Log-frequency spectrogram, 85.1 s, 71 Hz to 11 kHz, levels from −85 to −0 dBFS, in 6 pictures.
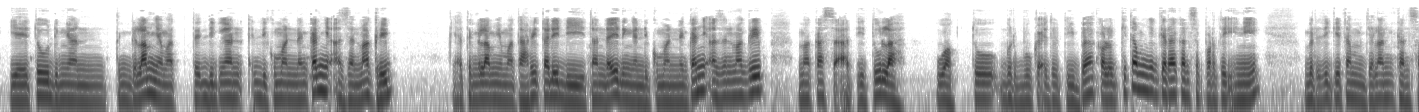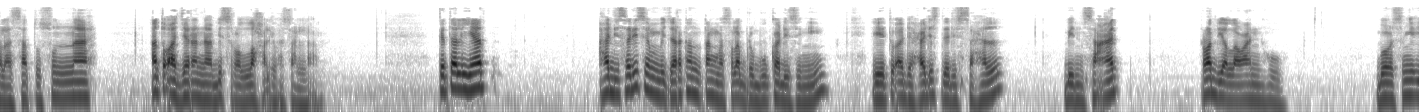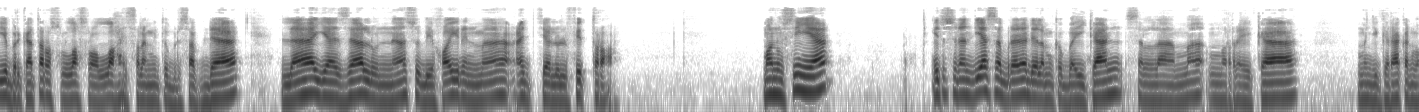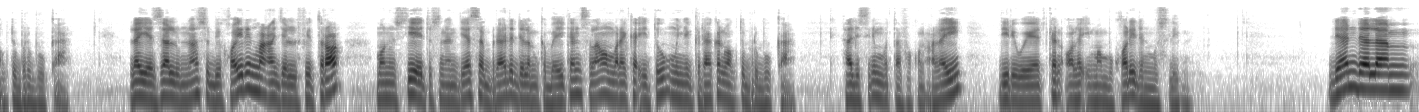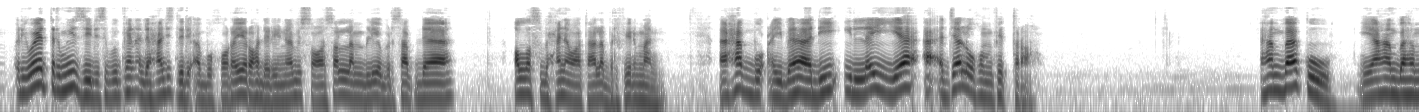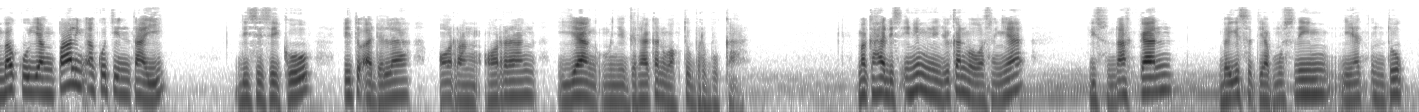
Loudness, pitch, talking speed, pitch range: -24 LUFS, 130 Hz, 120 wpm, 120-150 Hz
